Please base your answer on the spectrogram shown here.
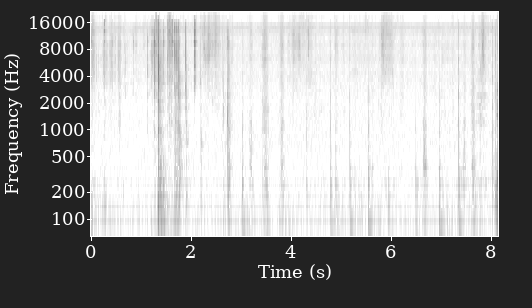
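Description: Pen or marker scratches across a board while a chemistry diagram is drawn during a lecture, quiet intermittent strokes and taps in a hushed room with no talk.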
